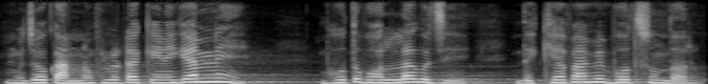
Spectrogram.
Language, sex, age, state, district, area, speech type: Odia, female, 18-30, Odisha, Dhenkanal, rural, spontaneous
